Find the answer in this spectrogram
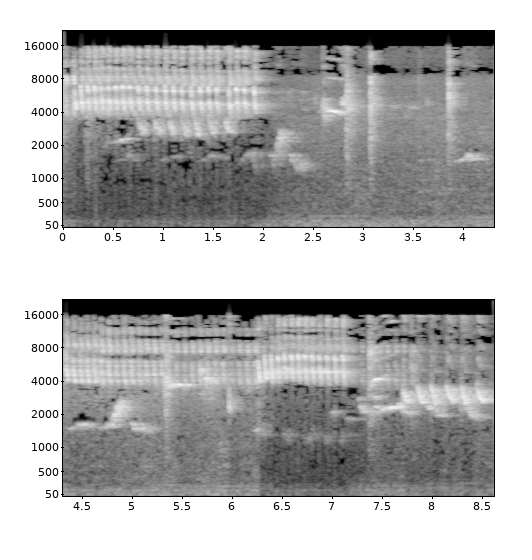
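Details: Ashy drongo singing: slurred whistles rising and falling near the middle range alternate with bursts of rapid, high, buzzy trilled notes, with short pauses between phrases.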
